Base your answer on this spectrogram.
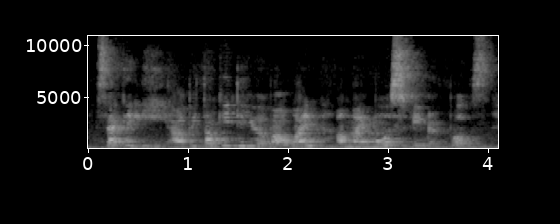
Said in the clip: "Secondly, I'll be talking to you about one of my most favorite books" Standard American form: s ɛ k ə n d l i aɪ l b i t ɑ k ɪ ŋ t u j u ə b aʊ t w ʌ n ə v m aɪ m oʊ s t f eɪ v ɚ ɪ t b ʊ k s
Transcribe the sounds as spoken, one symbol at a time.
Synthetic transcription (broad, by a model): s ɛ k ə n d l i aɪ l b i t ɑ k ɪ ŋ t u j u ə b aʊ t w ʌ n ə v m aɪ m oʊ s t f eɪ v ɚ ɪ t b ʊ k s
